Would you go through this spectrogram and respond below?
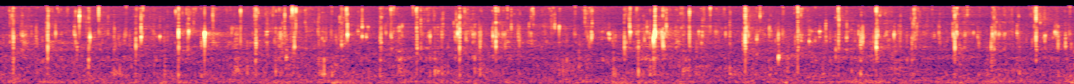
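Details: A cat licks yogurt from a spoon with crisp, bright, wet clicks, rapid and irregular, with a few louder smacks standing out from continuous soft lapping.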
